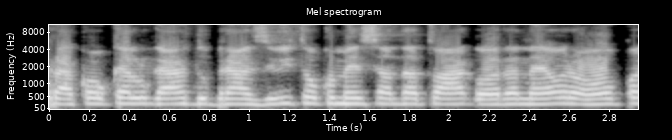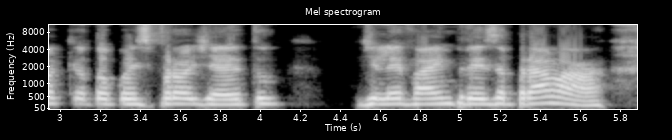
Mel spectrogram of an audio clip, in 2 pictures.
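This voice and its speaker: The speaker is a woman with a fairly high pitch. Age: 30s. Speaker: events entrepreneur and digital nomad. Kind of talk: panel discussion. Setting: trade fair stand with live audience.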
